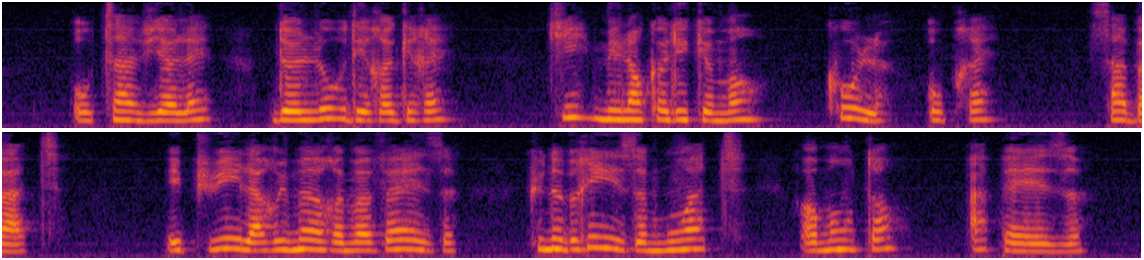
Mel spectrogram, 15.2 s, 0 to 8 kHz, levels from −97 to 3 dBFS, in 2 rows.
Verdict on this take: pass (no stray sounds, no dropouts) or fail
pass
